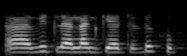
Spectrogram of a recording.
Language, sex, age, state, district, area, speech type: Tamil, female, 45-60, Tamil Nadu, Madurai, urban, conversation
